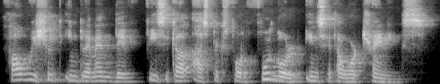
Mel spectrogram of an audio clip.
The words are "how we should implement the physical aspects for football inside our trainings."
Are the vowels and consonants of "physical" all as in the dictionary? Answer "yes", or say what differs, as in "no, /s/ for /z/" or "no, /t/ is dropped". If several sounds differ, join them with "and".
no, /s/ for /z/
